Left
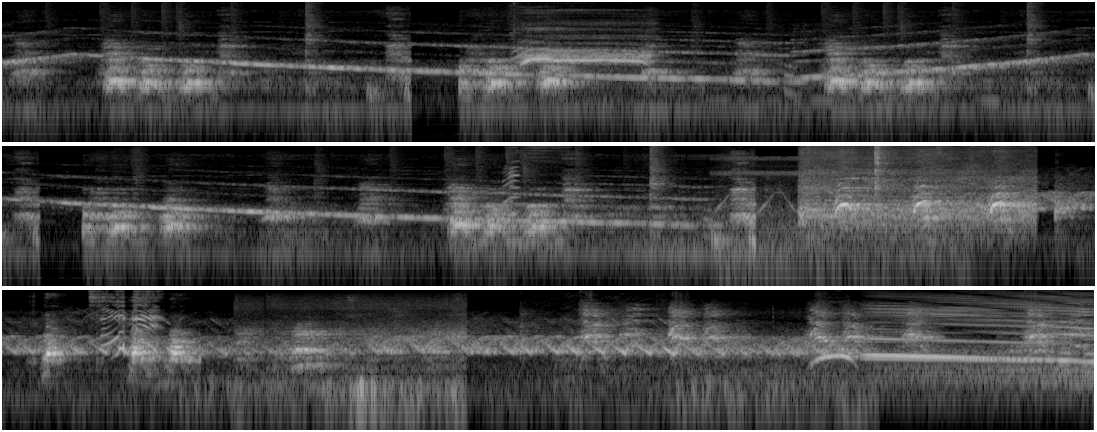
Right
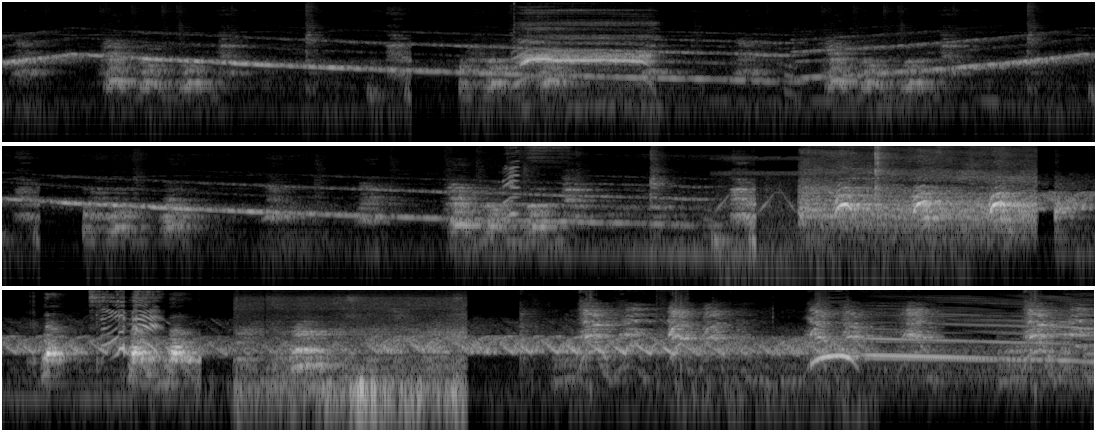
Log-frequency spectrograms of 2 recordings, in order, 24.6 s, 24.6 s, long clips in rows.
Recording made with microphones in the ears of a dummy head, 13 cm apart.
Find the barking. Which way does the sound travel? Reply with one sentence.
You can hear the barking move to the right.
